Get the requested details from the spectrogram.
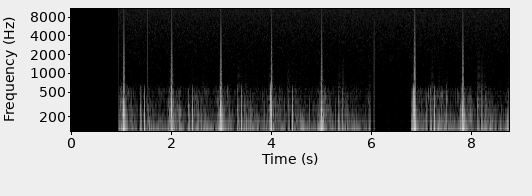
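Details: Mitral stenosis at the apex, heard with the stethoscope bell with the patient turned to the left lateral position: loud snapping first sounds at about 62 a minute and a low-pitched rumbling mid-diastolic murmur.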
